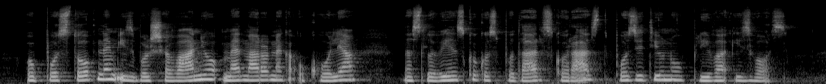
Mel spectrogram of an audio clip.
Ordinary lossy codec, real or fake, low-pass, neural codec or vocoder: none; fake; 19.8 kHz; vocoder, 48 kHz, 128 mel bands, Vocos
